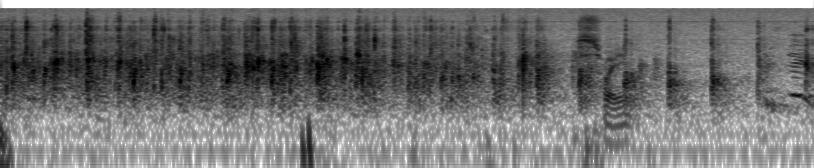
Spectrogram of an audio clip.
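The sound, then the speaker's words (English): Faint applause rises at a church gathering as people stand to welcome a speaker. Scattered claps mix with talking voices. “Why don't you stand and give him a round of applause?”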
